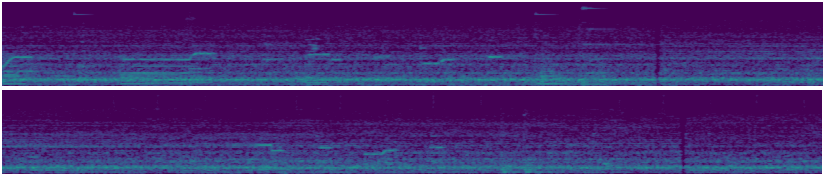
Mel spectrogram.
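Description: A blow dryer running steadily, its noise unchanging throughout. Music plays in the background.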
